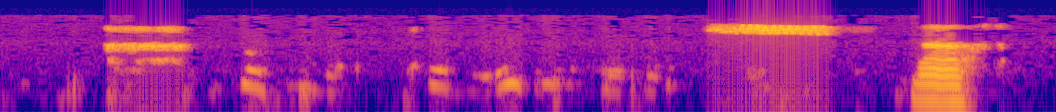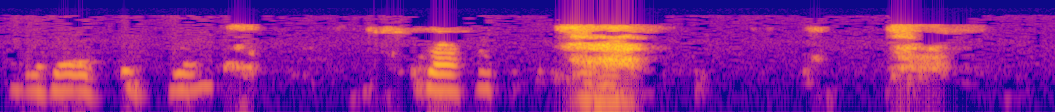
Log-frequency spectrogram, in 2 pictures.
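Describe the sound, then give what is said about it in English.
A grackle gives a series of harsh, squeaky whistles and buzzy calls, mimicking a blackbird's song, fairly loud, spaced irregularly, with faint murmuring voices between calls. “Crackle trying to be the blackbird.”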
